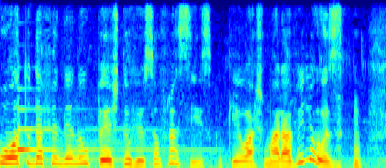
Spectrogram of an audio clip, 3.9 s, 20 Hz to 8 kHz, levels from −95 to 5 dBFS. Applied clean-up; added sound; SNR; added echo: none; Piano; 12 dB; none.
